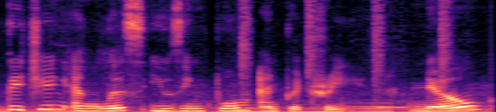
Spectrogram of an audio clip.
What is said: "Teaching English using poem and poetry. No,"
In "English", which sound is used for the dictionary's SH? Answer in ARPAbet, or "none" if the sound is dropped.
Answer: S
